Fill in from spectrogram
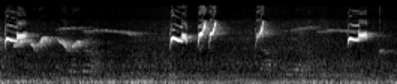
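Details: Blue-winged minla in luring song: a warbling whistled phrase opens, followed by scattered sharp rising notes and thin drawn-out whistles between them, spaced over several seconds.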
